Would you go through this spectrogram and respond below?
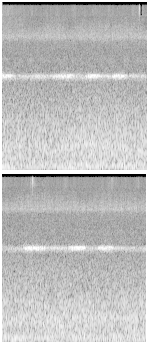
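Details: Crickets calling on a breezy night in the south of Crimea, their high, even trill running without pause and growing brighter in brief bursts, set against a constant soft hiss of wind.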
